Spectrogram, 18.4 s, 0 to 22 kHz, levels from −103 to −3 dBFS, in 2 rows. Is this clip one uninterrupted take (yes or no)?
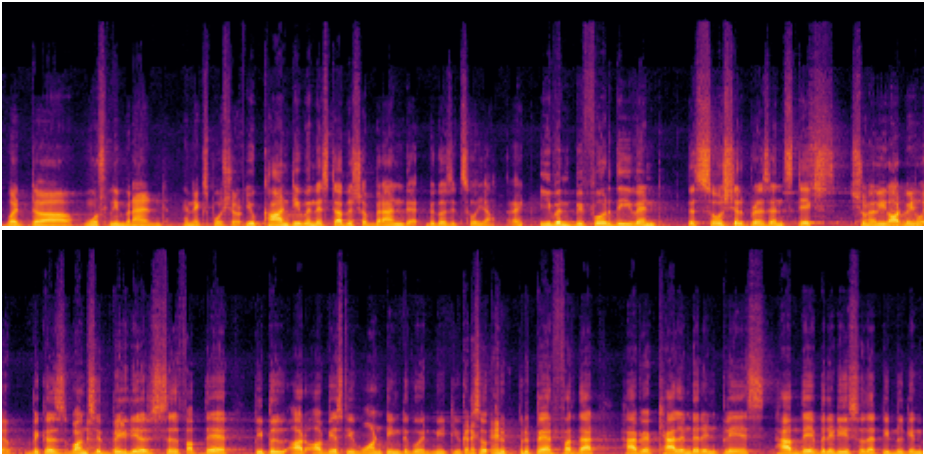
no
